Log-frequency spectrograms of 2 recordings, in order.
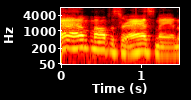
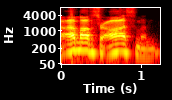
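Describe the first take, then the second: First: The name begins with an 'ass' sound. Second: The name begins with an 'oss' sound. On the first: The name is read the way it is spelled. "that's how it was spelled" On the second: The name is said the way its owner preferred. "pronounced it Osmond"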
